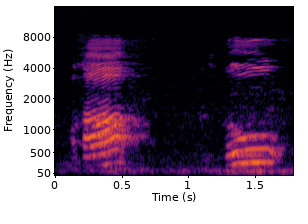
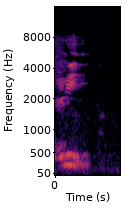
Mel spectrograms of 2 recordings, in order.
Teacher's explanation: Jika ada rok dipatah, di doma itu tebal ya, tafhim. Kalau di kasroh tarkik tipis ya.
